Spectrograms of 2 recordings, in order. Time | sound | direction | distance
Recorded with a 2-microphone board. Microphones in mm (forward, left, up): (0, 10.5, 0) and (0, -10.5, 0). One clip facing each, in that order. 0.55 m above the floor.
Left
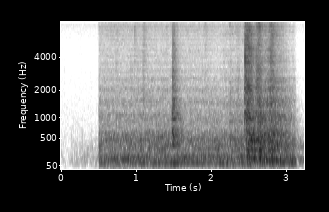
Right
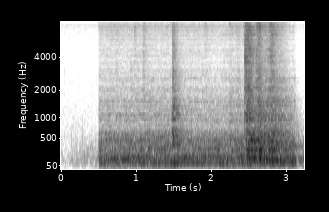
0.5 | a buzzer | 35° left (ahead or behind) | 0.8 m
